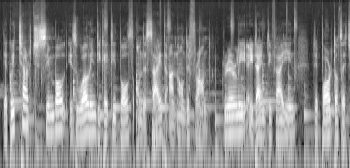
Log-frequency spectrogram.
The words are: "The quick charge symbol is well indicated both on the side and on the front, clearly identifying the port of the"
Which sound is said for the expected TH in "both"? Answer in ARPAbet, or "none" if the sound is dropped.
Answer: TH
